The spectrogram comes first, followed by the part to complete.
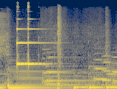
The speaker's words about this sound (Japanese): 外でベルが鳴ったみたいですね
